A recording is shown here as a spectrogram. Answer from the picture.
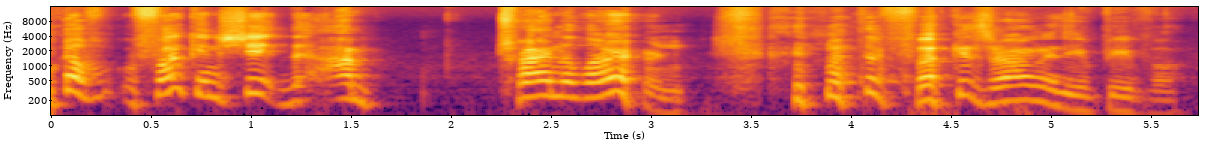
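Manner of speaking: high-pitched laughing exasperation; exasperated outburst. Real, not acted. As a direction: cry out in disbelief.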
